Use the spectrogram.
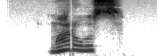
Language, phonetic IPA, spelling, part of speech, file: Russian, [mɐˈros], мороз, noun, Ru-мороз.ogg
- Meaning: freezing weather, frost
